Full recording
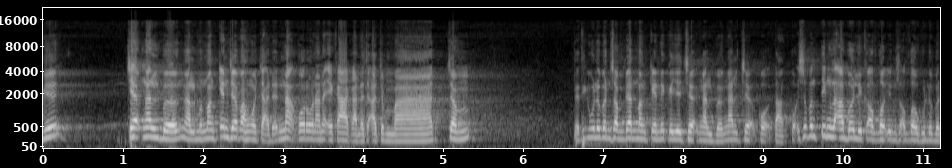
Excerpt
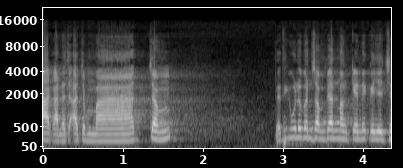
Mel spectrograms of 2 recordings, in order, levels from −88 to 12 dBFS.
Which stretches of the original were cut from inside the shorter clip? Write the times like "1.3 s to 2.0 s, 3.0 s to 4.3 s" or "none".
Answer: none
